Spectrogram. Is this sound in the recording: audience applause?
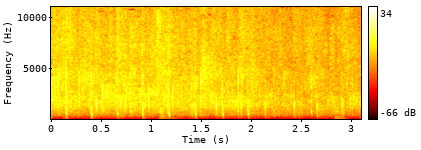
yes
